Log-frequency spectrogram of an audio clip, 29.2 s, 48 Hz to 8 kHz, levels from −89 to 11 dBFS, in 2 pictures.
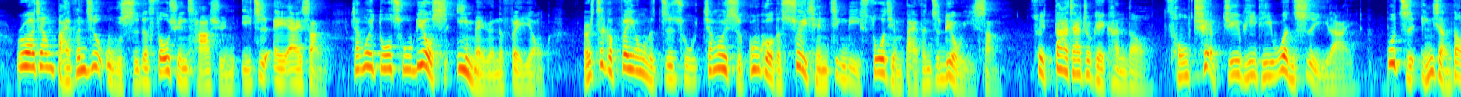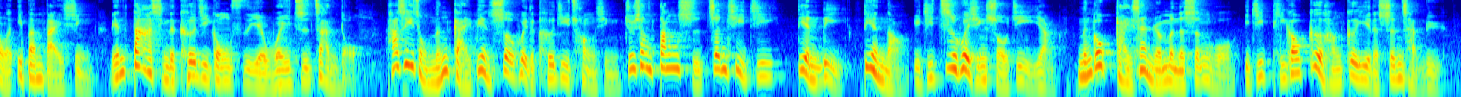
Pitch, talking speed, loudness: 145 Hz, 325 characters per minute, -22 LUFS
